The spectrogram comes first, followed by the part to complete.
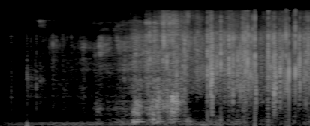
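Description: Near silence at first, then, from a little under two seconds in, plastic packaging crinkling and rustling as it is handled, with many small clicks.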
